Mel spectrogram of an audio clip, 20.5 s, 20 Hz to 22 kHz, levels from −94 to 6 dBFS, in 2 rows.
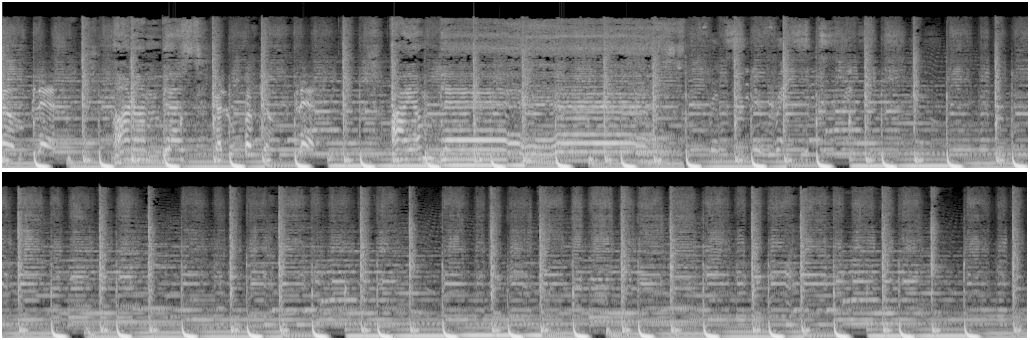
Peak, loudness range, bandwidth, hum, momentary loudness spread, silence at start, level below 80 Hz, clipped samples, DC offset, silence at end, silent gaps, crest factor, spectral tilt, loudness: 0 dBFS; 3 LU; 15.5 kHz; none; 6 LU; 0 s; -14 dBFS; under 0.1%; under 0.1%; 0 s; none; 12 dB; -5 dB/octave; -14 LUFS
